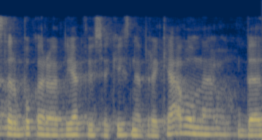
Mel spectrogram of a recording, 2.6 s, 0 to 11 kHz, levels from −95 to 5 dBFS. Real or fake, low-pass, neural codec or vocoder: fake; 7.2 kHz; codec, 16 kHz, 4.8 kbps, FACodec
